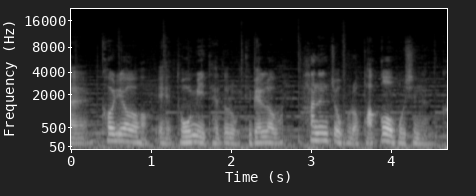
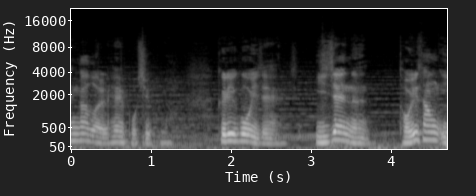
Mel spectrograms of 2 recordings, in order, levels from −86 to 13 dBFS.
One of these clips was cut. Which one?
first; 1 cut; at 2.8 s

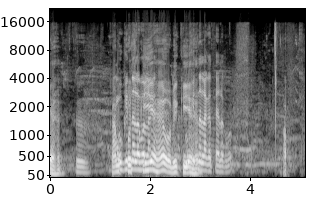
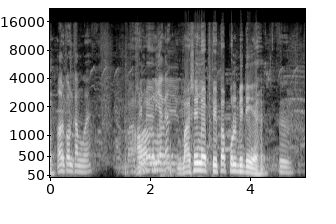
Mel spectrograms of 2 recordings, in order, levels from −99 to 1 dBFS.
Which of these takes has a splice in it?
second; 1 cut; at 2.3 s

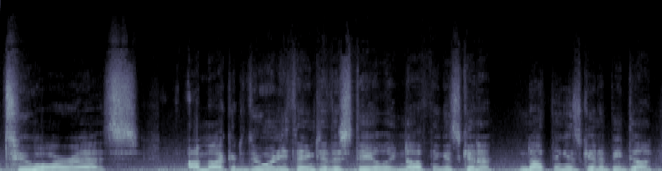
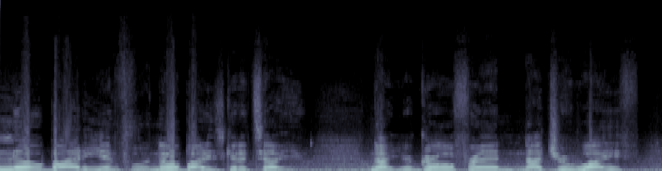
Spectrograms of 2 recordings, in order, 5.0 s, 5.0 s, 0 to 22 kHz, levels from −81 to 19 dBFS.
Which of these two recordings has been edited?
first; 1 cut; at 1.2 s

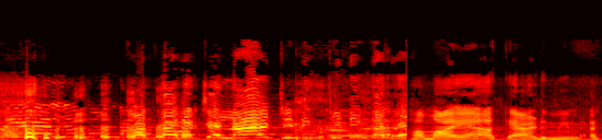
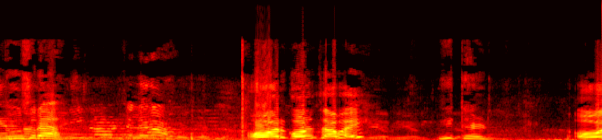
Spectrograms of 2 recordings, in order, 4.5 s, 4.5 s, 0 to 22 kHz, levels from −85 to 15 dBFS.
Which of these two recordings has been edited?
first; 1 cut; at 3.1 s

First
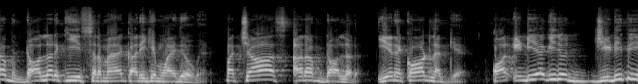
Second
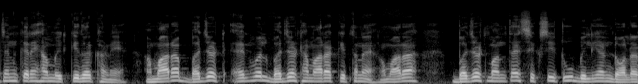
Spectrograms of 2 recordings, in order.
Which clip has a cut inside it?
first; 1 cut; at 4.7 s

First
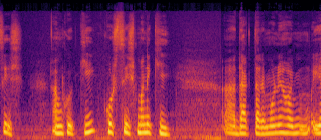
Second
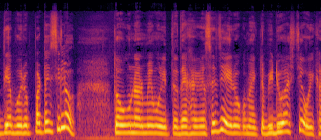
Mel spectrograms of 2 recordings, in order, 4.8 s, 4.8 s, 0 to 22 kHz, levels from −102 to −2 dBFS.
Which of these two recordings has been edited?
first; 1 cut; at 3.3 s

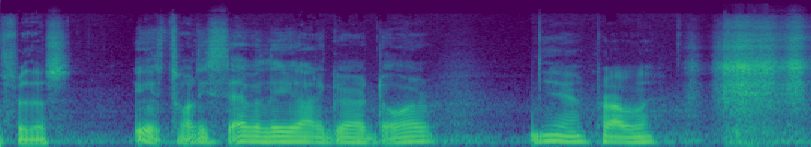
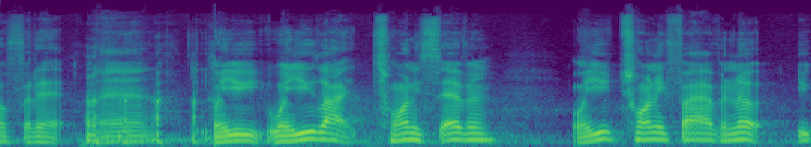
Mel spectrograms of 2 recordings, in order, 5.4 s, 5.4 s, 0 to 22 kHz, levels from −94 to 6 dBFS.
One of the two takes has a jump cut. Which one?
second; 1 cut; at 1.4 s

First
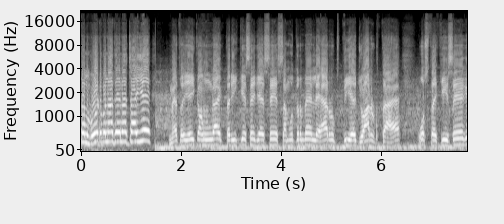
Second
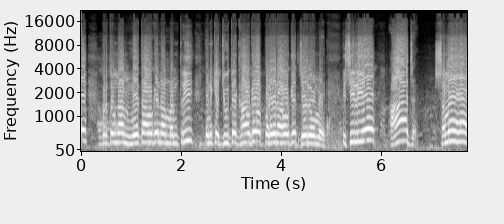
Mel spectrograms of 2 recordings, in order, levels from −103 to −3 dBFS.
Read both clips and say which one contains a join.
first; 1 cut; at 1.5 s

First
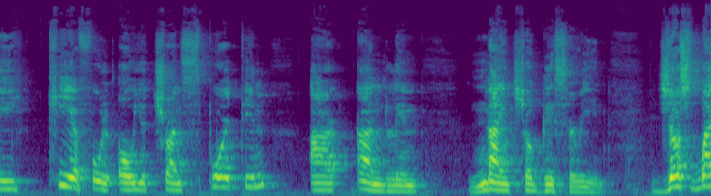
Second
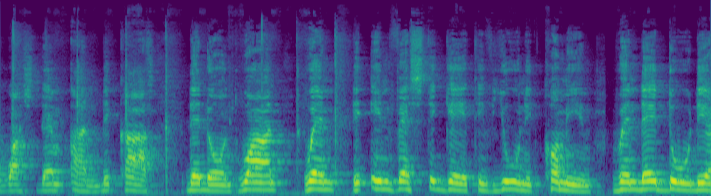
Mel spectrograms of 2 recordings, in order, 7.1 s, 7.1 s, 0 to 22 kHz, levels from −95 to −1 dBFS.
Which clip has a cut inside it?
second; 1 cut; at 6.0 s

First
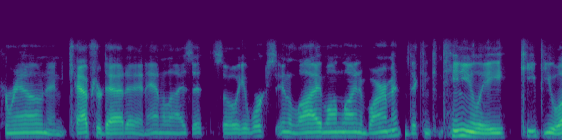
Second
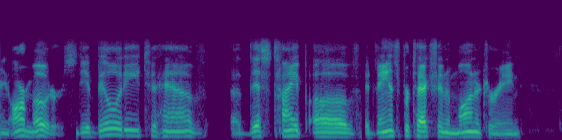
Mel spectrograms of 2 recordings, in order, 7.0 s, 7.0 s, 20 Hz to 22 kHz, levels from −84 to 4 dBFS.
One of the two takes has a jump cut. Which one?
second; 2 cuts; at 0.9 s, 4.5 s

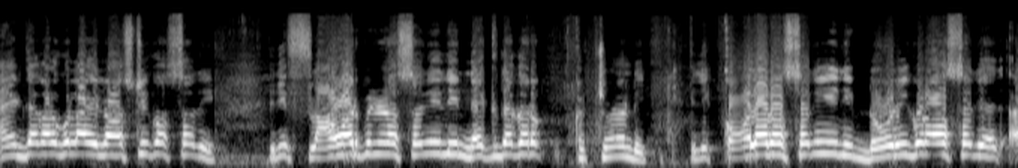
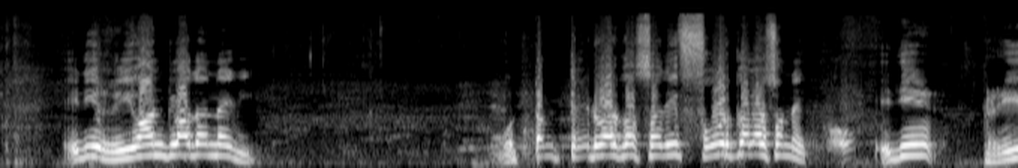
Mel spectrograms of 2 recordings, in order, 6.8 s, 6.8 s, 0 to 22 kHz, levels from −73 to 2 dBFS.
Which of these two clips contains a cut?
second; 1 cut; at 5.5 s

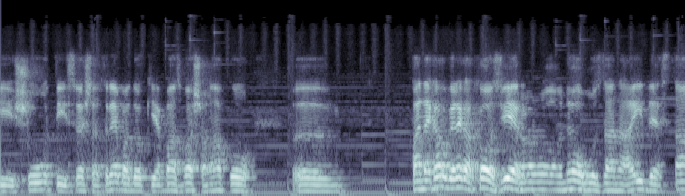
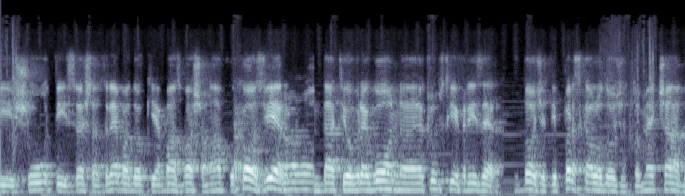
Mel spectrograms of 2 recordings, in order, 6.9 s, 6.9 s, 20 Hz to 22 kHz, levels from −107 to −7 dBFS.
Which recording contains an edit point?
second; 3 cuts; at 2.3 s, 3.1 s, 5.1 s

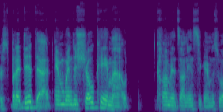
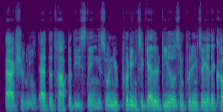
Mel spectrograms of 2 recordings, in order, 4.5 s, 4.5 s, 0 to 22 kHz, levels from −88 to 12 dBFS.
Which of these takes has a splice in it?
first; 2 cuts; at 1.0 s, 3.1 s

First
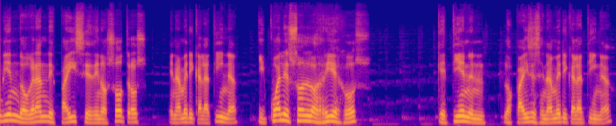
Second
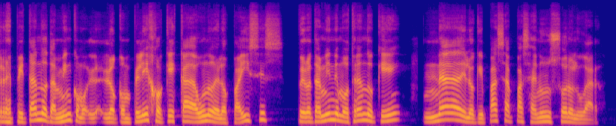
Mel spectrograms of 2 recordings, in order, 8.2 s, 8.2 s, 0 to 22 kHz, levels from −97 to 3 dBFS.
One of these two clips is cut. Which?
second; 1 cut; at 5.5 s

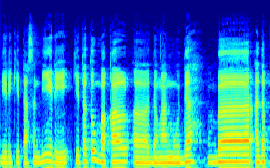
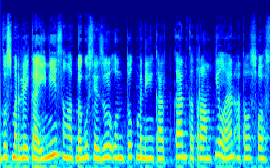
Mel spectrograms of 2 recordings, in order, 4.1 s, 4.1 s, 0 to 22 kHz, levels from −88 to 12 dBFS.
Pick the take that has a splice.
first; 2 cuts; at 1.1 s, 3.2 s

